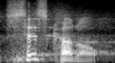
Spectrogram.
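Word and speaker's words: sysctl: disco and our favorite system control which is pronounced CIS cuddle thank you for your attention to this Pro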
